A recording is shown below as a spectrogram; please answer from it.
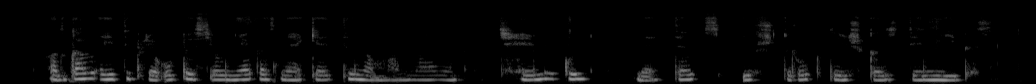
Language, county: Lithuanian, Vilnius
